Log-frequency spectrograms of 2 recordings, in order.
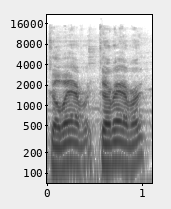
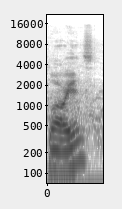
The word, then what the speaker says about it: Guerrero: kiss from Mano on Guerrero, which is, I believe, how you pronounce his name, is Warriors.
